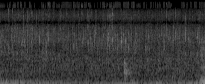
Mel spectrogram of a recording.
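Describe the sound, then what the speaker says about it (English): Water is poured in a thin, steady stream during backyard outdoor cooking. It is quiet and close, with a brief splashy burst midway and a louder finish. "let me just add a little water here"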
